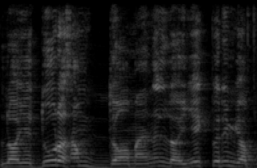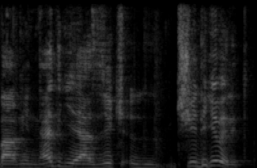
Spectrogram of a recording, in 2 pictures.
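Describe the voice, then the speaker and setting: A man's voice: on the high side, darkish tone. A man hosting a live webinar as an SEO consultant, reading out viewers' questions, thanking them by name and answering off the cuff with frequent hesitations.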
